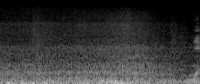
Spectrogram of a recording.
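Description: Ocean waves and wind: a steady rushing noise with a deep rumble, swelling in the middle and easing off near the end.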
